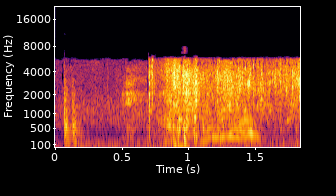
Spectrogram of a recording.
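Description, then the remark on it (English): A loud splash as a person gets into cold water, followed by a second or so of churning, sloshing water, with a brief vocal sound like a sharp gasp mixed in. “come over here and get into the water”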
